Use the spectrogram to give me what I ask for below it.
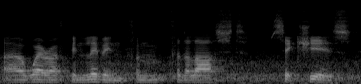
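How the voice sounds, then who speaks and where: A man in his late thirties from Hampshire in the south of England, with a southern English accent, is an online English teacher and vlogger chatting casually to camera and calling his viewers "guys." His lowish voice stays level at a measured pace. Background noise is clearly audible.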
